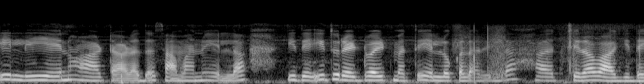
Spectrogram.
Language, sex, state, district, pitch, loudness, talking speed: Kannada, female, Karnataka, Chamarajanagar, 180 Hz, -17 LUFS, 140 wpm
